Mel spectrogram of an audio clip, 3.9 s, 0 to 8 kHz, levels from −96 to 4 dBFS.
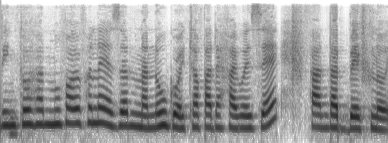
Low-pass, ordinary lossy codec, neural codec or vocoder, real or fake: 7.2 kHz; none; codec, 16 kHz, 0.5 kbps, X-Codec, HuBERT features, trained on LibriSpeech; fake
